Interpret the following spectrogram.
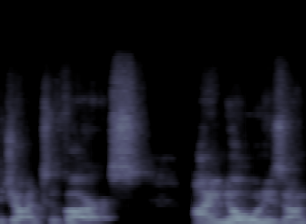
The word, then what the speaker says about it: Tavares: i'm john tavares and everybody in toronto tavares tavares and i hear him say it's john tavares i'm listening to him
